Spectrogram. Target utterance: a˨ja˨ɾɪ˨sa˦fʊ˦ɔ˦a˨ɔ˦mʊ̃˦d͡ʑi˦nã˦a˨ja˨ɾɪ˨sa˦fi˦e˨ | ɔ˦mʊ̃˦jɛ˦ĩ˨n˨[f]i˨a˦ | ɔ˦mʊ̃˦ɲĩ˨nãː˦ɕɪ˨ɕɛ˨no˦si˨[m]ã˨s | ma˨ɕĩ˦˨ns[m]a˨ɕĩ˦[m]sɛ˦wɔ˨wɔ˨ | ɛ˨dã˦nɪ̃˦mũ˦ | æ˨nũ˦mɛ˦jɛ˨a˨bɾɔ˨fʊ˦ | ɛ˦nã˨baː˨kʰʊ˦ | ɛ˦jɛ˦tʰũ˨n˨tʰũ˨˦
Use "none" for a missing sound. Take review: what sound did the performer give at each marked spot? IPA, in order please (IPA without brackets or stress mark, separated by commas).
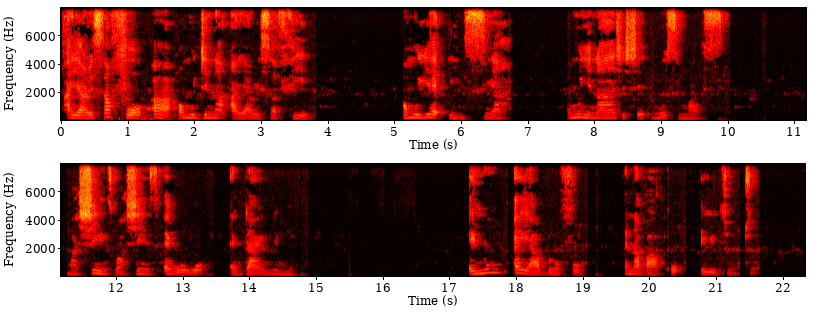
s, m, m, n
